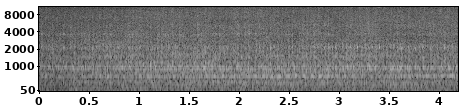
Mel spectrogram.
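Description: Parked bus idling close by: a steady running noise with a held whine through it.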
